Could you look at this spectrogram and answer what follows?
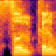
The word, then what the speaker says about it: Völkl: I have an interesting guest today, Nick Mitchell, who's the promotions manager for Völkl. That's the way you pronounce it in German, I would guess, but Völkl, we say here.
